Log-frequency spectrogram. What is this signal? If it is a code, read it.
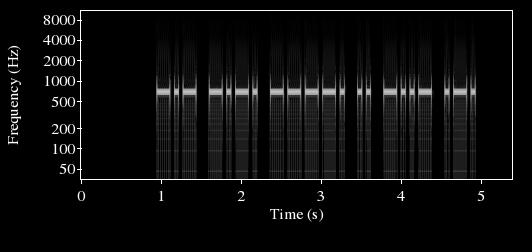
Morse code, heard as a keyed tone, about 22 wpm, 700 Hz. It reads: KC9IXR
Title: USA Call Signs - 6 Characters - Repeated 3x - 22wpm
